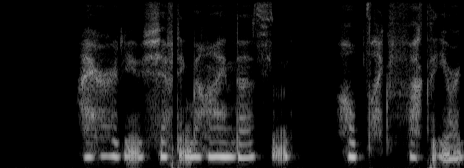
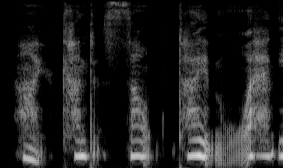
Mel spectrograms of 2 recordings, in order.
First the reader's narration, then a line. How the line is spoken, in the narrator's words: growled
